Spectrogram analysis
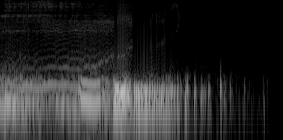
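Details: Stomach growling after eating a burger: low, gurgling rumble with shifting pitch, then a rapid series of fading bubbly pops as gas moves through the gut; borborygmi.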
